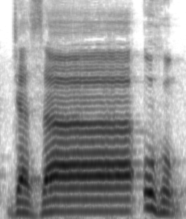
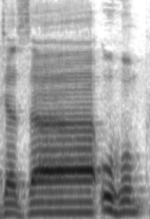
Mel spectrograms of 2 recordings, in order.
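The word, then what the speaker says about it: جزاؤهم: ফয়লা আপনি ফয়লা খালি ও দুইটা অক্ষর একলগে মিলাইয়া কইবা জাযা জাযা জাযা, এরপরে উহুম উহুম আলাদা, এরপরে দুই অংশরে মিলাইয়া জাযা উহুম অমলাহান। তো গিয়া যখন আপনার আয়ত্তে আইব সঠিকভাবে উচ্চারণ আইব, এরপরে কতবার জফিলিবা সঠিক করিয়া জাযা উহুম জাযা উহুম জাযা উহুম।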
